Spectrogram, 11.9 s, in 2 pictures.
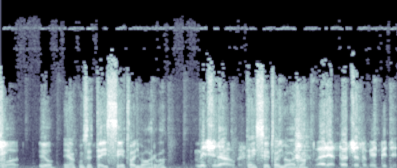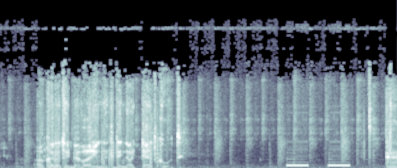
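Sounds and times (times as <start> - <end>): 
speech: 0.0 - 8.8, 10.2 - 11.2
low noise: 0.0 - 11.8
mid-pitched telephone beeps over a speakerphone: 10.3 - 11.2.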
